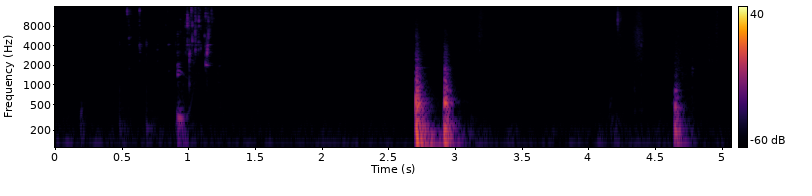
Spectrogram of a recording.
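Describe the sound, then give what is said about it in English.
Glenfiddich 15 whiskey being poured into a glass: a few short liquid glugs and splashes in separate bursts, with quiet pauses between and no talking. “Let me pour it.”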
